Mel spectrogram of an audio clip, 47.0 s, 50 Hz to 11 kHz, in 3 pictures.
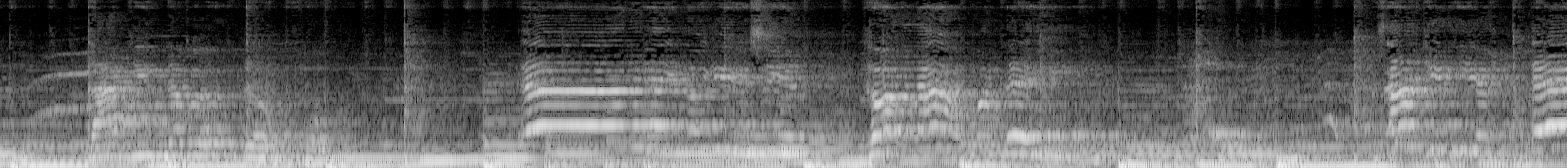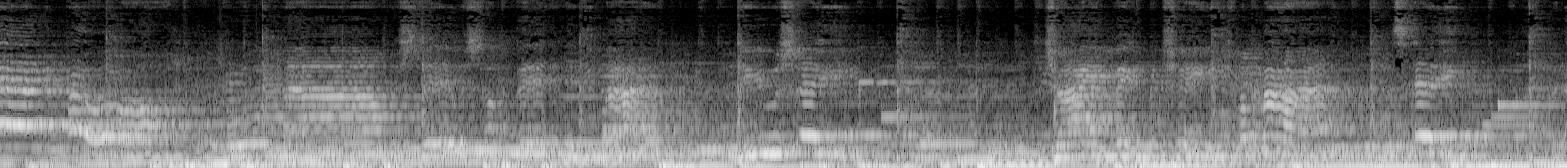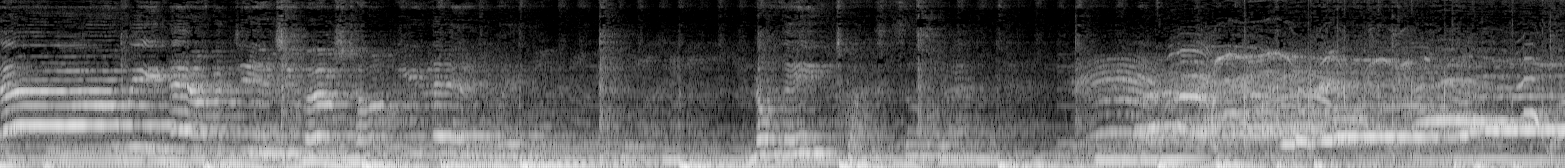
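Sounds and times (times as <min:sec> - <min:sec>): woman singing: 0:00.0 - 0:04.2, 0:05.1 - 0:11.4, 0:13.8 - 0:37.2, 0:38.8 - 0:41.6
live blues-rock band: 0:00.0 - 0:46.9.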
